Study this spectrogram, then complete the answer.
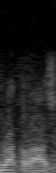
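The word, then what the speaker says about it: Ruckelshaus: the uh first s in his name is pronounced it's it's silent William ruckle house who's the majority leader he's just uh 35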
